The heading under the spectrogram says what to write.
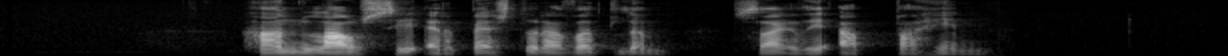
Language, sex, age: Icelandic, male, 30-39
